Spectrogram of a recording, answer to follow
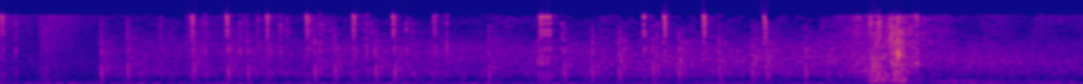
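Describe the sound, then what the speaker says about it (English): An AK rifle tap-fired in Rust, a long series of sharp, distant single shots in an uneven rhythm, with a louder burst near the end. "Is he tap firing the AK?"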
